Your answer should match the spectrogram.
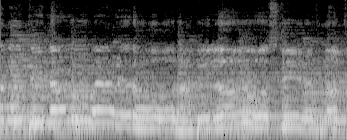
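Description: A man singing a slow ballad to his own grand piano accompaniment, his voice drawing out long, wavering notes over sustained piano chords.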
